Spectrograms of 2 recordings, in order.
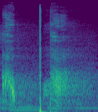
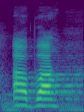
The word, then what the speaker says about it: Abba: Muy bien, y esa es la palabrita que dijimos hace rato, que en hebreo se dice Abba, que quiere decir Padre. ¿Cómo se dice en hebreo, queridos niños? Abba.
